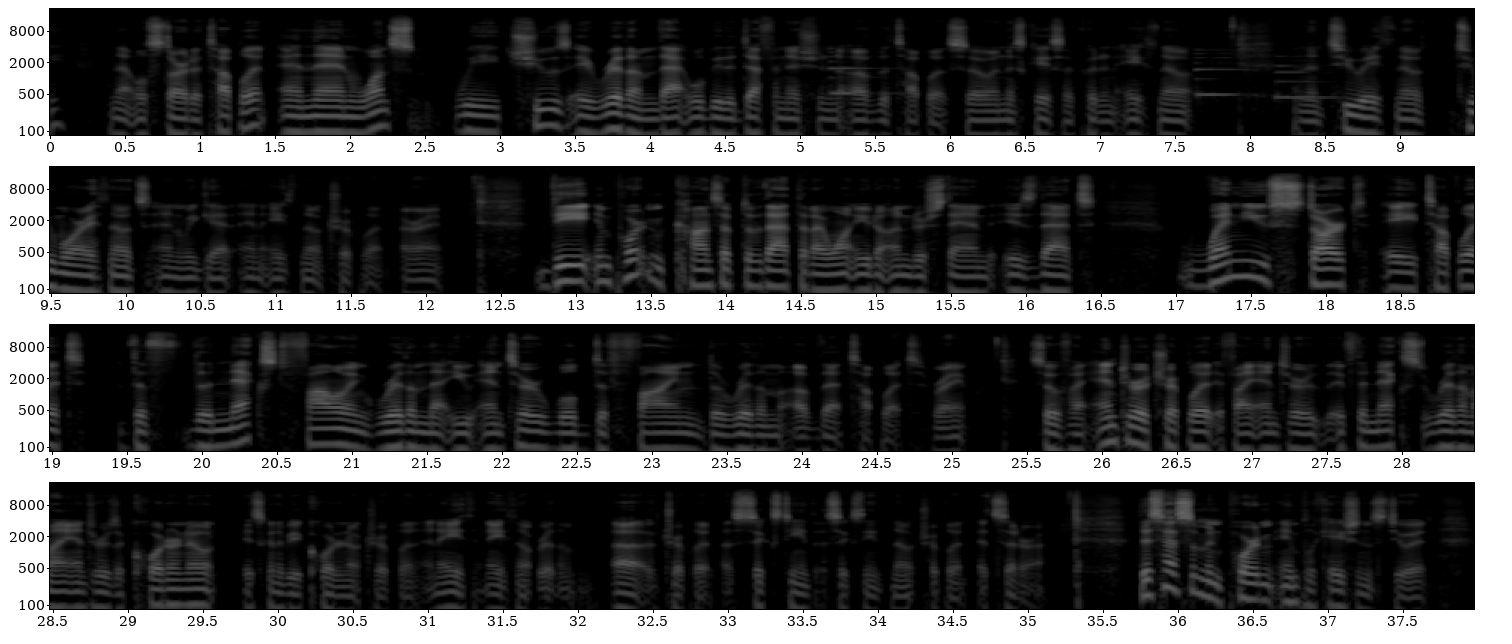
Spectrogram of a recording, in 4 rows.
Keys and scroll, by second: 4.6 Up, 5.2 4, 7.4 Down, 7.6 4, 7.9 Down, 8.1 4, 9.3-10.1 typing, 12.5 Escape, 16.6 BackSpace.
